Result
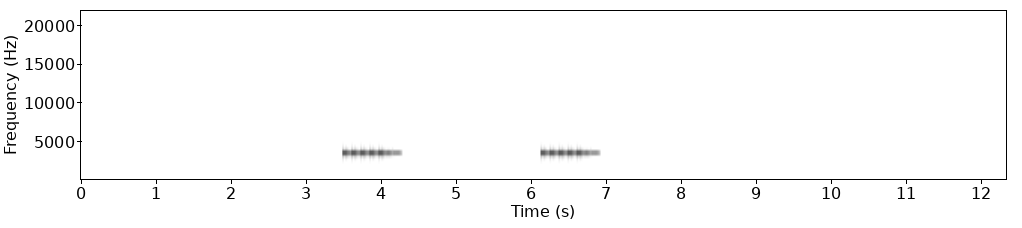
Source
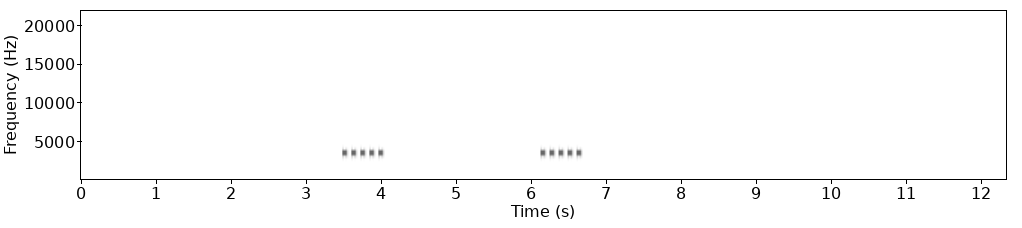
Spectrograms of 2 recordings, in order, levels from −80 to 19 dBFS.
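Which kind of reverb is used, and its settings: non-linear reverb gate 0.27 s falling, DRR 10 dB; gain +5 dB

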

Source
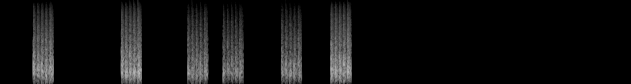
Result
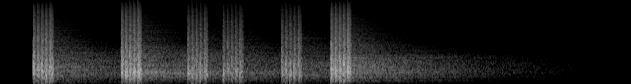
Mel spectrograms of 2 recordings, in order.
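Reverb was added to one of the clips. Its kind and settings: plate-style reverb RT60 3.9 s, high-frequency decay 0.5×, DRR 12.5 dB

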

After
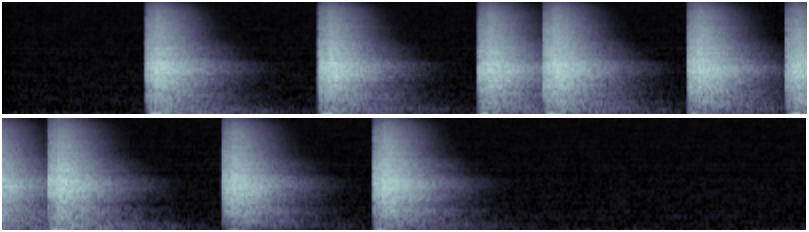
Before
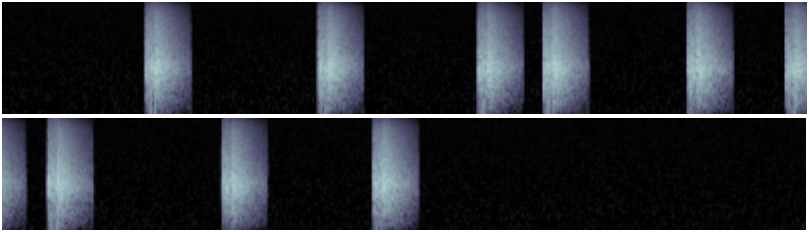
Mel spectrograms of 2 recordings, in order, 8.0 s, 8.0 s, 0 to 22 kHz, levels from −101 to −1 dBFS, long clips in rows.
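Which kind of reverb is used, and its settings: shoebox room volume 71 m³, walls mixed, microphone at 1.1 m; gain -2 dB

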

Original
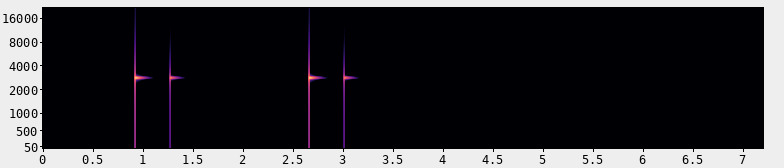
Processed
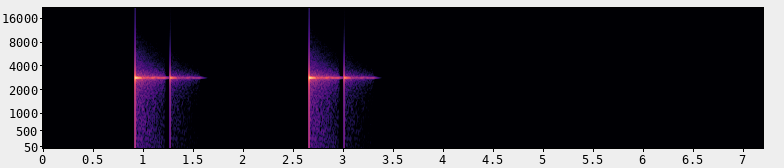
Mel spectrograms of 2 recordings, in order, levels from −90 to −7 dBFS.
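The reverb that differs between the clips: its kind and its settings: non-linear reverb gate 0.31 s falling, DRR 10.5 dB; gain +4.5 dB

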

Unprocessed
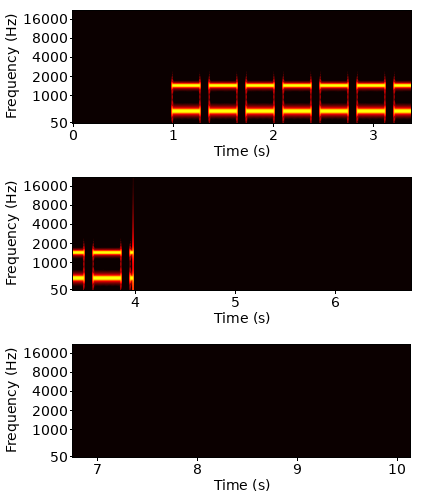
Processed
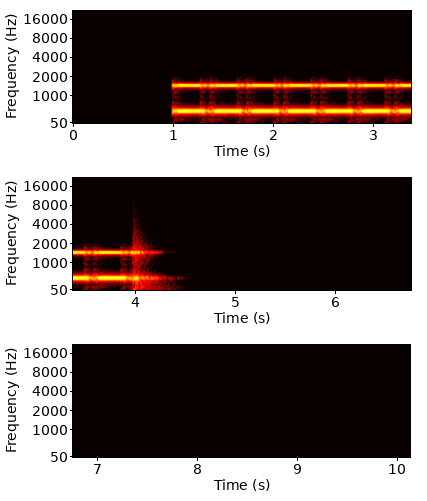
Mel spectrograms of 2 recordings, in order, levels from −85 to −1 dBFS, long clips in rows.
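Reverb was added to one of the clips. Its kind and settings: shoebox room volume 62 m³, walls mixed, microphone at 3.2 m; gain -15 dB

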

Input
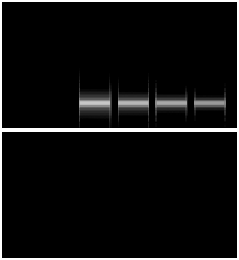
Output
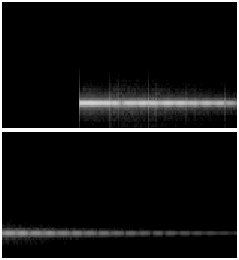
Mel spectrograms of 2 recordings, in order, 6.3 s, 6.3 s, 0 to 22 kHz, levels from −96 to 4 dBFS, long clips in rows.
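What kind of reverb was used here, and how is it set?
digital reverb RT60 4.4 s, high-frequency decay 0.9×, pre-delay 15 ms, DRR 3 dB; gain +3 dB

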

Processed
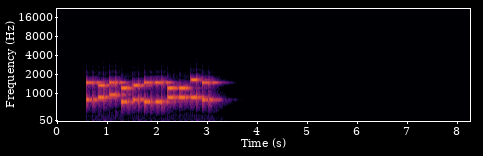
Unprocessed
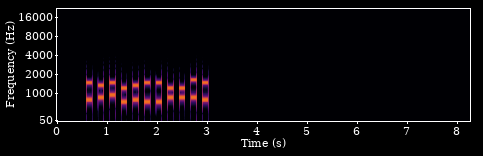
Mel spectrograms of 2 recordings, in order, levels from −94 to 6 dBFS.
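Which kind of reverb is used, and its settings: shoebox room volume 130 m³, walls mixed, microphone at 0.91 m; gain -2.5 dB

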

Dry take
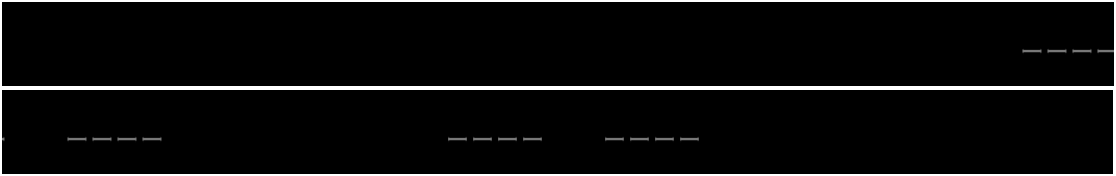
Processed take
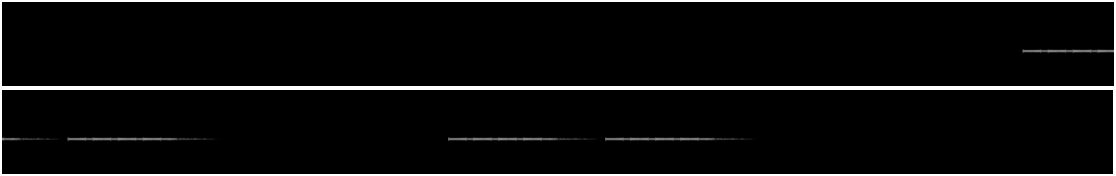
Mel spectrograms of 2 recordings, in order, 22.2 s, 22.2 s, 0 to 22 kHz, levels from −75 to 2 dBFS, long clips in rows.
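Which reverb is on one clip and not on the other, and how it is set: digital reverb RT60 1.2 s, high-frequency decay 0.6×, pre-delay 60 ms, DRR 5 dB; gain -2 dB

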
